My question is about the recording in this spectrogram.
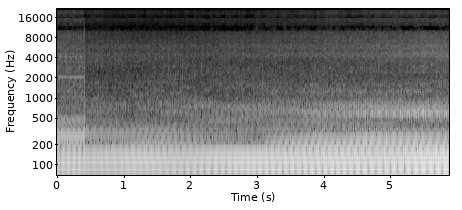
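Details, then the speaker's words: Acura RSX project car bought as a race car, described as having a wicked loud exhaust: engine catches and settles into a deep, steady, boomy drone that swells slightly as it warms. "let's start it up you're going to hear how loud the exhaust is it's like Wicked LS"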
